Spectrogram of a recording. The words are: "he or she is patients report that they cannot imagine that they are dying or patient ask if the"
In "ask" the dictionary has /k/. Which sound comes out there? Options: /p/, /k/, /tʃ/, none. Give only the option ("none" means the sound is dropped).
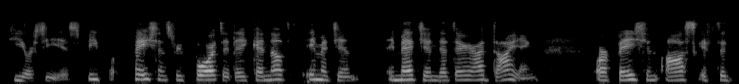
/k/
